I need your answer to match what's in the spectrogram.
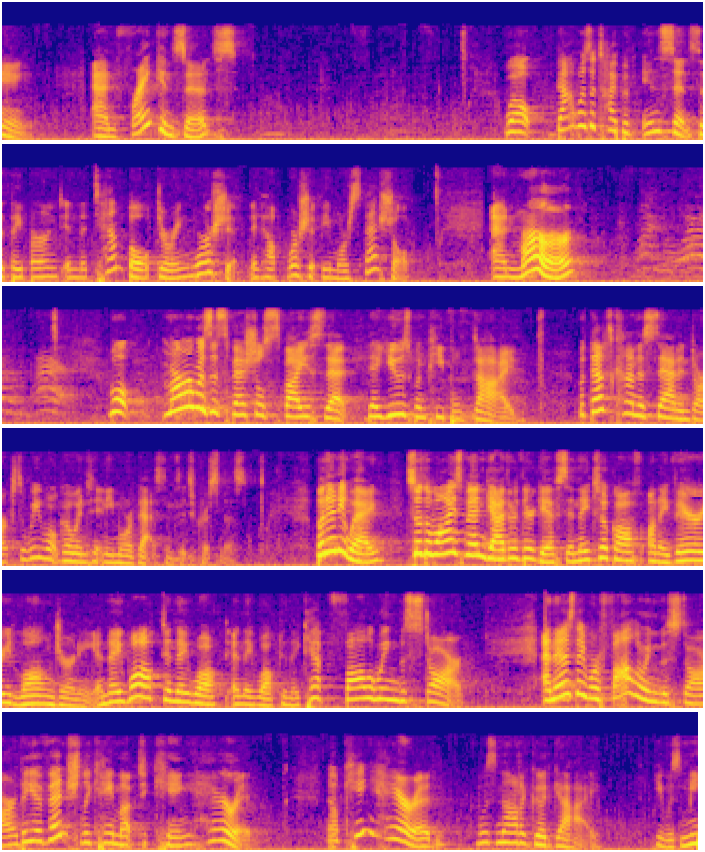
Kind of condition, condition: setting, large echoing room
